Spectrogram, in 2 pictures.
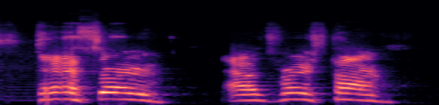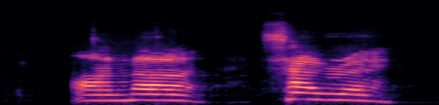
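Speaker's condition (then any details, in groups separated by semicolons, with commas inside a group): Multiple sclerosis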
